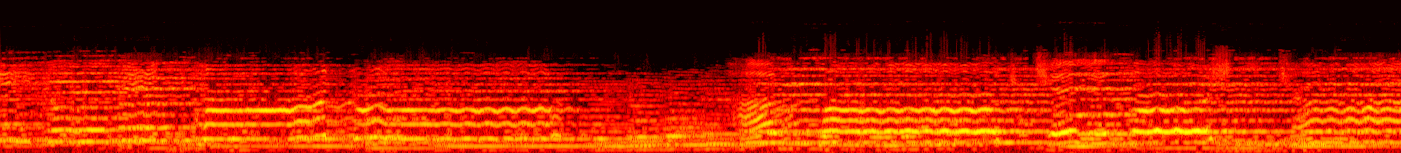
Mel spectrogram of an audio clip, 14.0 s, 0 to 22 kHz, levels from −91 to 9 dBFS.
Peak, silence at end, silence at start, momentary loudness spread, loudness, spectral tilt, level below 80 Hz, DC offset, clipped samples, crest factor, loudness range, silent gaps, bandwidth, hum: -10 dBFS; 0 s; 0 s; 10 LU; -24 LUFS; -7.5 dB/octave; -58 dBFS; under 0.1%; under 0.1%; 14 dB; 5 LU; none; 6 kHz; none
